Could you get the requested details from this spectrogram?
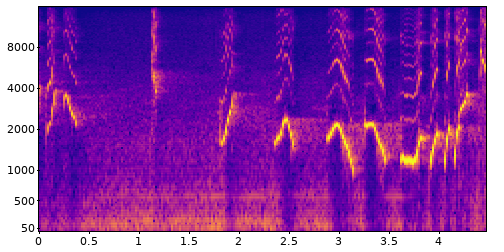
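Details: White-rumped shama, a national contest winner, singing varied rolling and sharp phrases meant to set other birds singing: spaced, clear swooping whistles, then quicker rising and falling notes toward the end.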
